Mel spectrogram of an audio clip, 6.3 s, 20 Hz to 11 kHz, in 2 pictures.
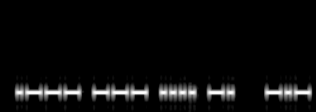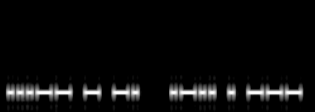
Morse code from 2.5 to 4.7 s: K3TN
